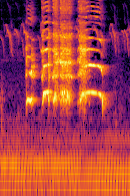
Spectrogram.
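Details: Home-bred decoy red junglefowl of the traditional Phatthalung line, used to lure wild junglefowl, gives one loud crow lasting about a second and a half. It opens with a short note, then holds a long harsh middle section and ends in a drawn-out tail.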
